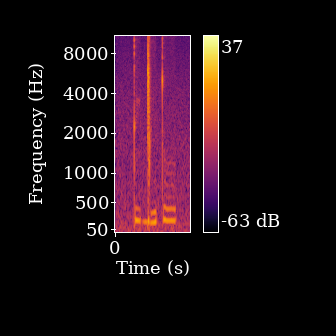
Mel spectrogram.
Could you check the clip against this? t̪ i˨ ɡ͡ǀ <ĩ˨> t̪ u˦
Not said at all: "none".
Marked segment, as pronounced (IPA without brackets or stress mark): ĩ˨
